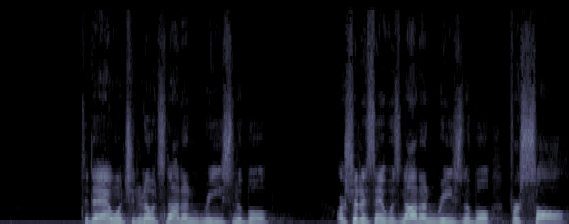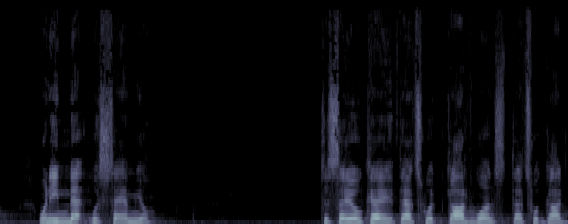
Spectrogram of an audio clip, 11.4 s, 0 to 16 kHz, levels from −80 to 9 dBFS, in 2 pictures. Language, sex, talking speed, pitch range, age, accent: English, male, 185 wpm, 120-195 Hz, 40-59, American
